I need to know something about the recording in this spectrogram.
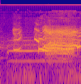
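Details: Beagle giving a short rising howl with a whine-like start, a brief tonal cry followed by a louder sustained, wavering note lasting about a second.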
